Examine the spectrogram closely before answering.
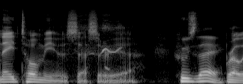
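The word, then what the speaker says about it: Caesarea: with your sermon okay queseria I think it's cesaria did I say queseria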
